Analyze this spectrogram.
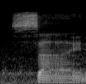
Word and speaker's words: sin: don't call it tan you still pronounce it the full word sine cosine tangent that is the same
